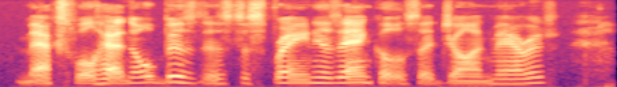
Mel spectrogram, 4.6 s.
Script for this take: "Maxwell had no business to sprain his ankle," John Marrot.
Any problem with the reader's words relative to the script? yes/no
yes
